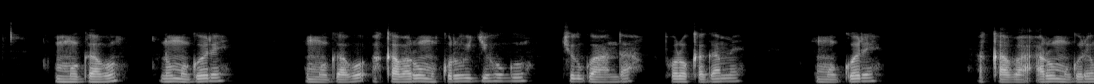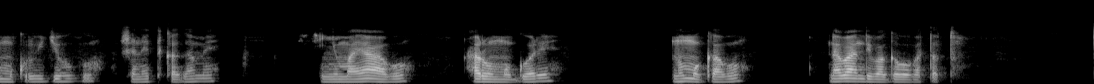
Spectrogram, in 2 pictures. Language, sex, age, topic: Kinyarwanda, male, 18-24, government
